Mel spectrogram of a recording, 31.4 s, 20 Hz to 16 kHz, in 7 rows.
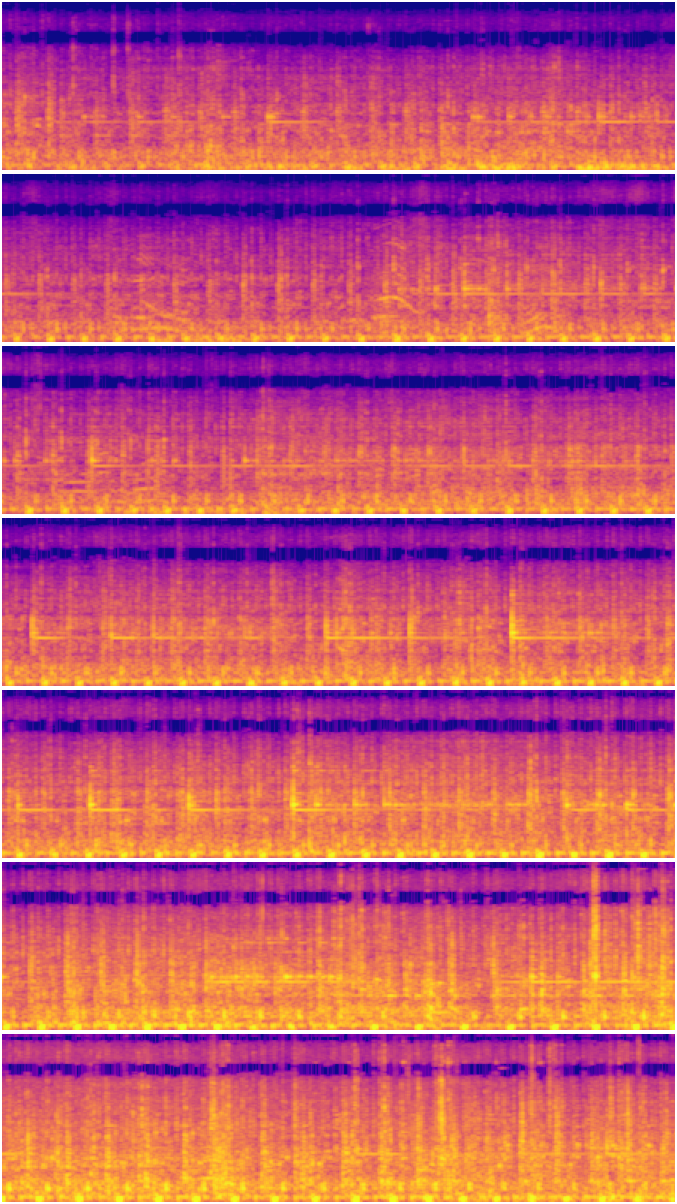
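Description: Single-cylinder Kubota ZT155 diesel of a two-wheel walking tractor running with a steady, rapid thudding beat, growing louder as it comes closer.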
